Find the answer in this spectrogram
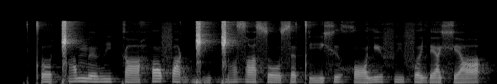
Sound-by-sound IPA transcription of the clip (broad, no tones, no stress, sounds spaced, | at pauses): tʼ ɤ ɡ͡ǁ ɑ m ø β i k ɑ h ɔ f ɑ ɡ ɡ͡ǁ i ɡ͡ǁ ɤ zˤ ɑ s o s ə tʼ i xʲ o x ɔ lʲ ø f i f ə lʲ ɾ a xʲ ɑ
